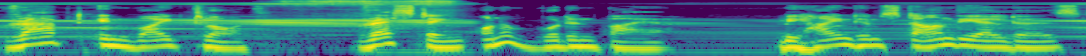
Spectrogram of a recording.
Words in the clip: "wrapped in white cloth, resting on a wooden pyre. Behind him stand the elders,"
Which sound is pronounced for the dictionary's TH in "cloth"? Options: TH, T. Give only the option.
T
